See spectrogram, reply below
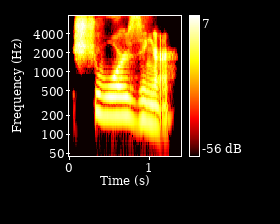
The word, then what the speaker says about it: Shwarzinger: Did I pronounce that correctly? – It's very close. Very good. – All right. Can you remind me how to pronounce it so I can make sure I say it correctly? – Schwarzinger.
